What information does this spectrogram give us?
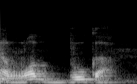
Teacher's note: آگے دیکھیں ربو کا، جیسے پچھلے الفاظ میں بتایا کہ را کے اوپر زبر یا پیش آ جائے تو را کو پر پڑھا جاتا ہے، یعنی موٹا پڑھا جائے گا۔ اسی طرح با کے اوپر شد ہے، شد کا مطلب ہے جب کسی الفاظ کے اوپر شد آ جائے اس الفاظ کو مضبوطی کے ساتھ ادا کیا جائے اور پچھلے الفاظ کے ساتھ ملا کے پڑھا جائے۔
